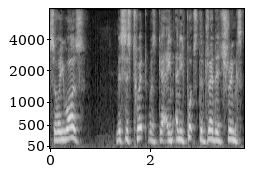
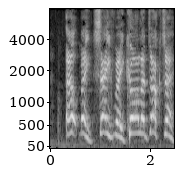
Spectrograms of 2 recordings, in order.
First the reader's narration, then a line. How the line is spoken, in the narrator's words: yelled Mr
